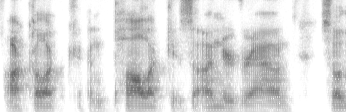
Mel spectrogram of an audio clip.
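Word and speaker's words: Aqqaluk: pits um kinetic and Main pit and that's pronounced aqualuc and Pollock is underground so those are NANA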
